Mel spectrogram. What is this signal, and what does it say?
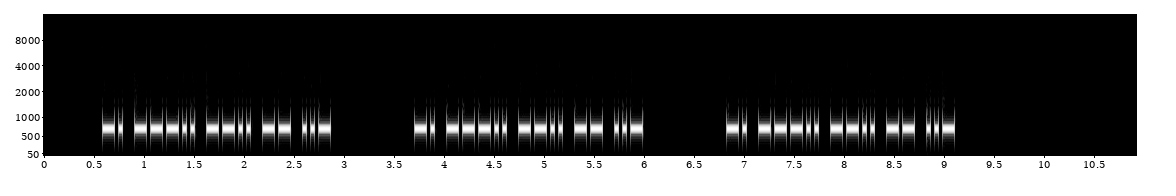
Morse code, heard as a keyed tone, about 32 wpm, 700 Hz. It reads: N8ZMU N8ZMU N8ZMU
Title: USA Call Signs - 5 Characters - Repeated 3x - 30wpm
